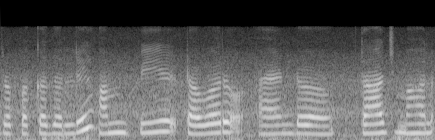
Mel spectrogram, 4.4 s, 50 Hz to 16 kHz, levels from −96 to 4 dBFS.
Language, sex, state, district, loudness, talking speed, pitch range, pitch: Kannada, female, Karnataka, Koppal, -16 LUFS, 80 wpm, 225-250 Hz, 230 Hz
